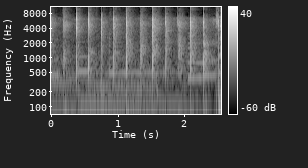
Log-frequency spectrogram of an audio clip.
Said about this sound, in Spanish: Es más, es más, espérense un momento. Yo voy a hacer un aplauso solitario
